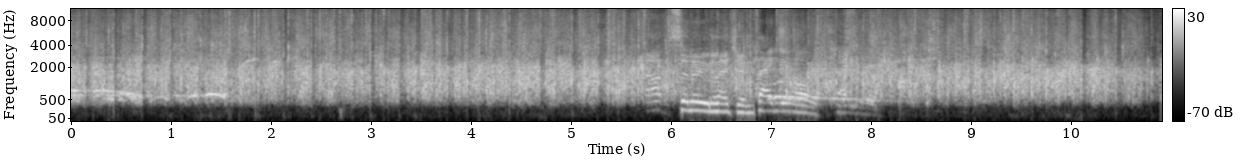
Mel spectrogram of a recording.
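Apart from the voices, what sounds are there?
audience round of applause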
